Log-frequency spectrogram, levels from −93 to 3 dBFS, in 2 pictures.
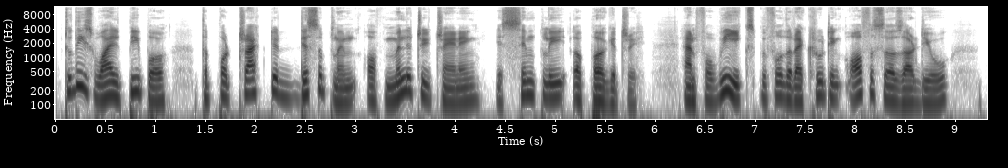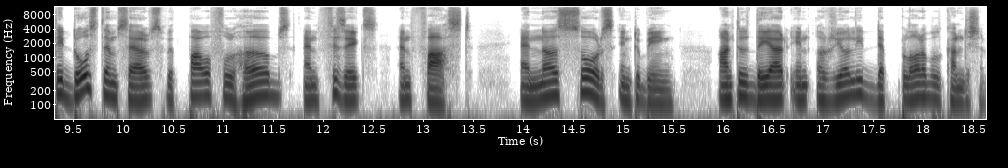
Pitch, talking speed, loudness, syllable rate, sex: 135 Hz, 150 wpm, -21 LUFS, 5.3 syllables/s, male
